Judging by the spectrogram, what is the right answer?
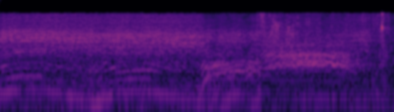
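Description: In the video game Dead by Daylight, a chainsaw revs loudly and steadily, its pitch swooping up and down in repeated rising and falling sweeps with no gaps.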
